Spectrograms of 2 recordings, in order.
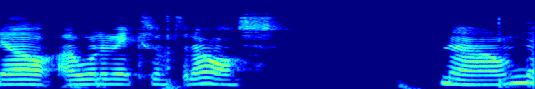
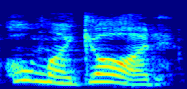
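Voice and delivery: loud, high gasped exclamation; gasp, then cry out in shock; real startled cry; 3 semitones higher, 16 dB louder than usual. Real, not acted. Gamer startled by a sudden threat, loud shocked cry.

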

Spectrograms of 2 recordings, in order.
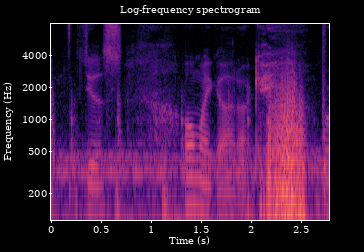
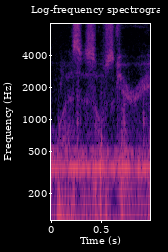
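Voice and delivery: hushed, nervous whisper; scared whisper; 9 dB quieter, faster than usual. Real, not acted. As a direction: whisper it, real nerves. Whispering nervously in horror game.

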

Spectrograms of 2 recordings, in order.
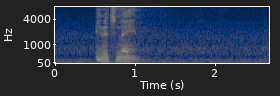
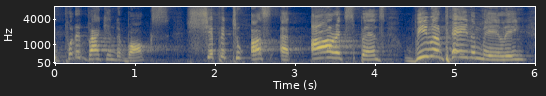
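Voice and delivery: loud, raised voice, voicing a company's guarantee; emphatic company promise; 5 semitones higher, 9 dB louder than usual. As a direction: build to a forceful pledge to the customer.

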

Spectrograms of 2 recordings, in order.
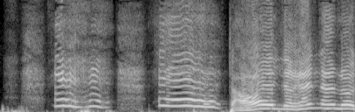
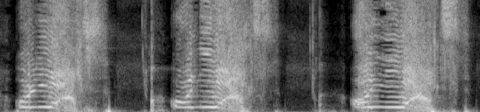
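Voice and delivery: high mock cry; 9 semitones higher, much slower than usual. Repeated cries, pitch jumps.

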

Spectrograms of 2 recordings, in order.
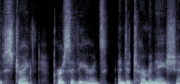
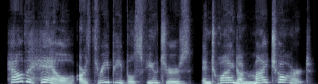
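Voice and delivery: high-pitched, incredulous question; amazed, pitch riding high; baffled disbelief; 8 semitones higher than usual. Retold or imitated. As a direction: ask it utterly dumbfounded. Baffled reaction to the chart reading.

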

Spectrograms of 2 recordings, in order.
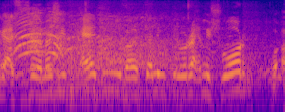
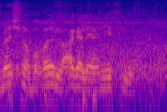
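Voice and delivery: much lower and softer; hushed; 11 semitones lower, 15 dB quieter than usual. Acted. Changing the tyre near the sleeping husband, hushed. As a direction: keep it down, husband asleep. Whispering not to wake husband.

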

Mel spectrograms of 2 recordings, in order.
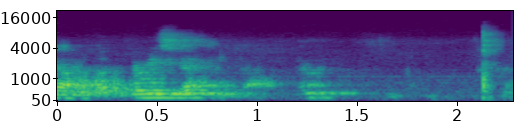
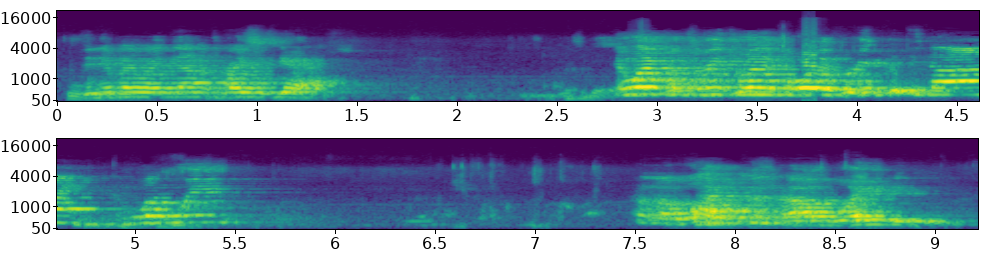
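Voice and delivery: much higher and louder, worked-up complaint; indignant rant; 11 semitones higher, 11 dB louder than usual. Real, not acted. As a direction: vent about the gas price, loud. Ranting about gas price.

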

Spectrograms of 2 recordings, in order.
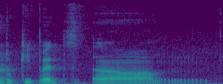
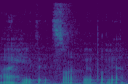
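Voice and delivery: fast, whispered grumble; whispered aside; 19 dB quieter, much faster than usual. Real, not acted. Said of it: "muttered aside".

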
